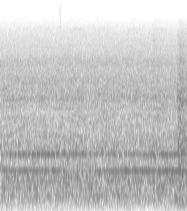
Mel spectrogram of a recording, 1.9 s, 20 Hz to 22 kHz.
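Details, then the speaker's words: xTool P3 CO2 laser engraving after replacing a cracked leaking water tank; exhaust fan on, steady even fan rush with light whirr, no rattles or alarms, no error, tank holding water, running normally. "I didn't get an error notice it's engraving right now it's gonna do a cut here after it's done doing this"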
